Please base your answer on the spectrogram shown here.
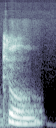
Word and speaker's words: tomb: How many silent B letters? 4. Let's count. Yeah, 4. Where are they? Where is the first? Bomb, climb, tomb.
